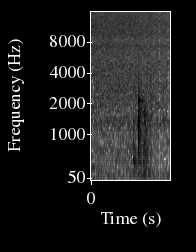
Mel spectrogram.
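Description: A single quick stir of vegetable gumbo in a pan gives one brief, faint scraping swish about halfway through, set against a low, steady background hiss.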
